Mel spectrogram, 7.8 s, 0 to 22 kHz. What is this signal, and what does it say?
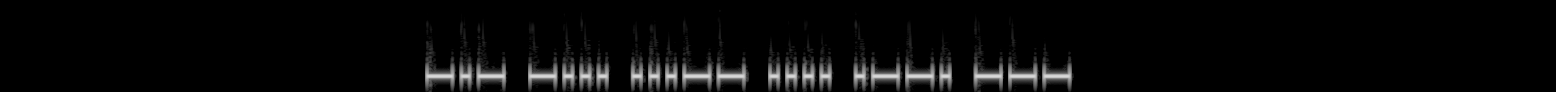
Morse code, heard as a keyed tone, about 28 wpm, 700 Hz. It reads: KB3HPO
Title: USA Call Signs - 6 Characters - Repeated 3x - 28wpm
